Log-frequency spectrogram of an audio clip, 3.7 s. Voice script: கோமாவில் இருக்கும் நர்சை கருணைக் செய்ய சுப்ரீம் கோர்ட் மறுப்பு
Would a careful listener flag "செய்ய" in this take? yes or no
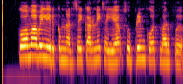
no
